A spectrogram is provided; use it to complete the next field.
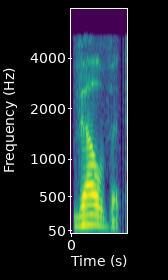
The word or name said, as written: velvet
